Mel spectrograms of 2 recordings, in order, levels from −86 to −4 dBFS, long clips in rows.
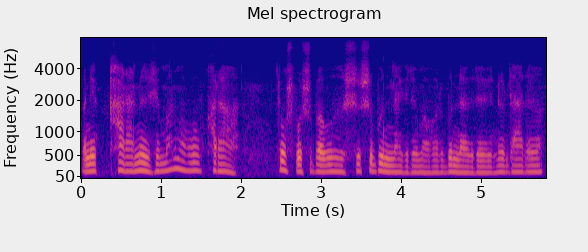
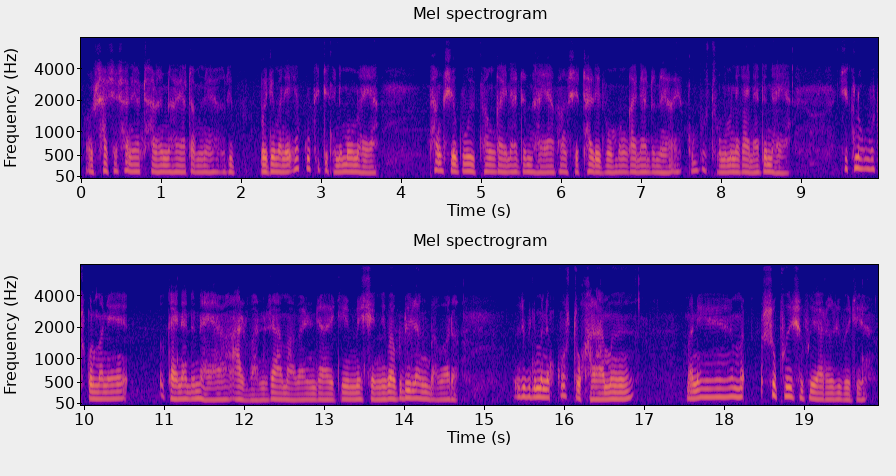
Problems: low volume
